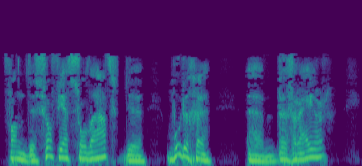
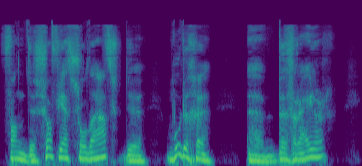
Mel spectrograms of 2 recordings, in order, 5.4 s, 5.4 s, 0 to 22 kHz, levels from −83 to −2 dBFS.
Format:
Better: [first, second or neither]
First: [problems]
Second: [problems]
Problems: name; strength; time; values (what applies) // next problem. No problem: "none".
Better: second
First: garbled, watery; badly; nothing above 6 kHz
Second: garbled, watery; slightly; nothing above 12.5 kHz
